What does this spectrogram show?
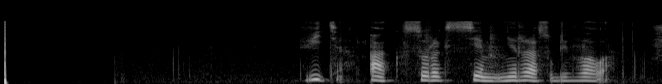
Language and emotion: Russian, neutral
